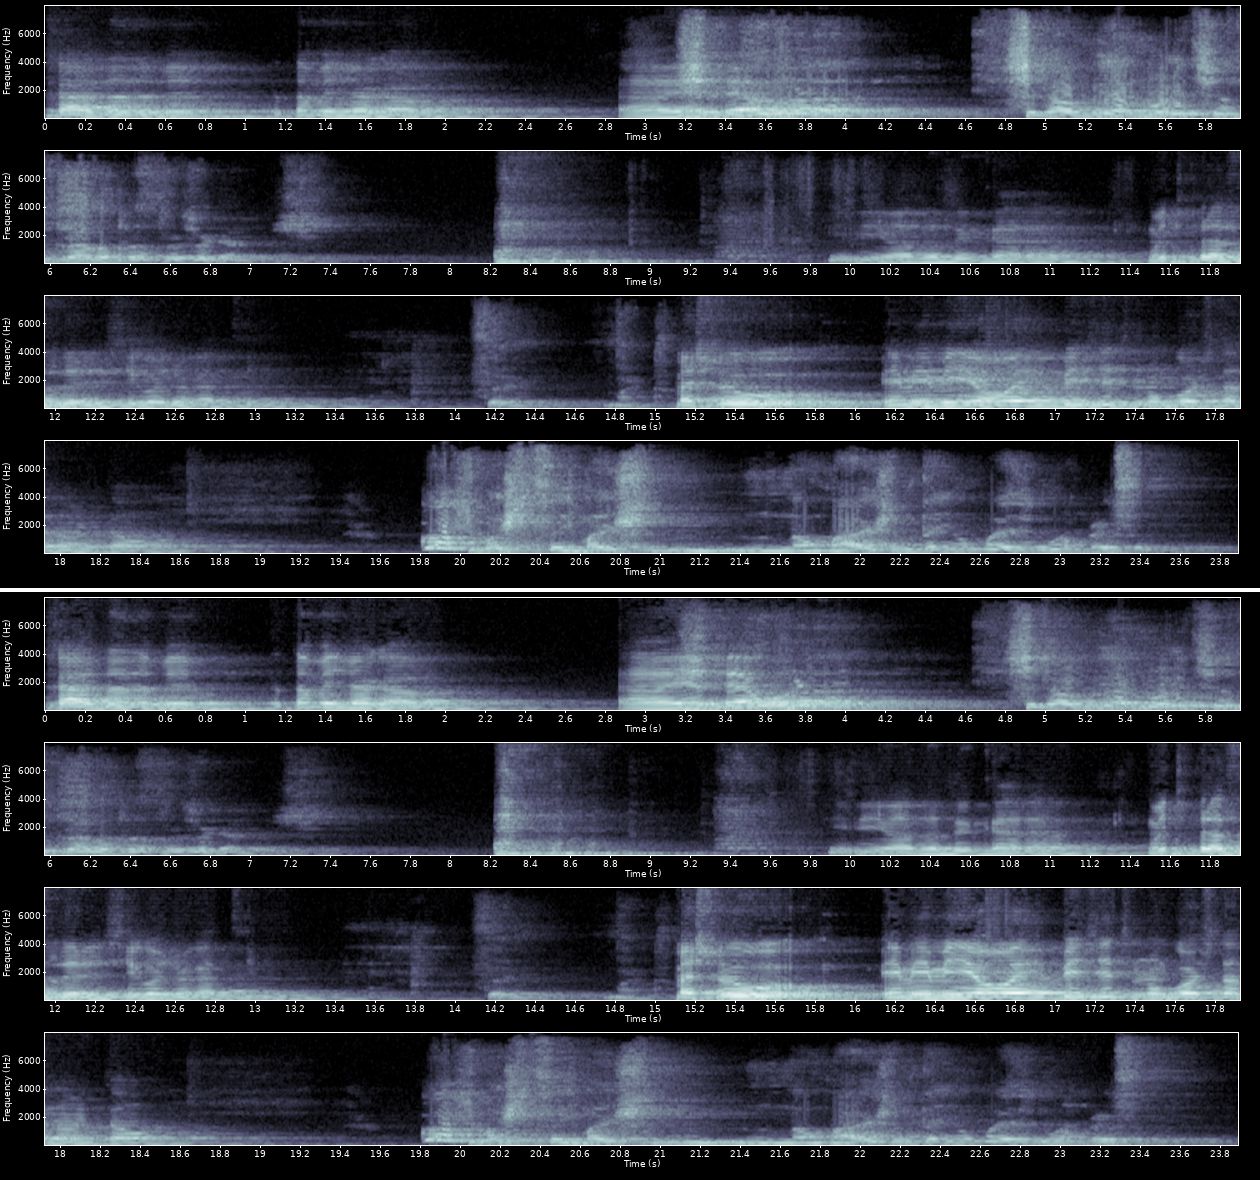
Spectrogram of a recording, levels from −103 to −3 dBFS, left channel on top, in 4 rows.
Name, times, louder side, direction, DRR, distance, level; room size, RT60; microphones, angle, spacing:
voice 1, 0.0-2.0 2.9-4.0 8.2-8.6 9.4-9.5 9.9-11.1 11.5-13.2 15.1-18.5 23.0-23.1, right 2 dB, 50° right, 2.5 m, -21 dB
voice 2, 3.2-4.3 4.6-7.4 14.1-14.5 14.7-14.9 19.8-23.4, left 2 dB, 45° left, 1.6 m, -28 dB
25.5 x 14.5 x 8.2 m
head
